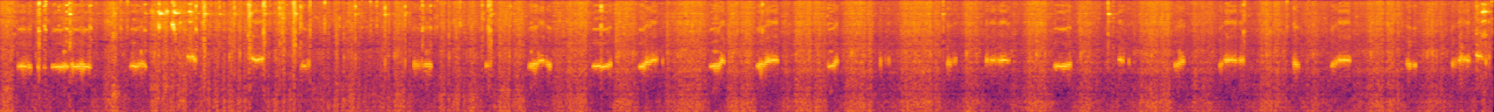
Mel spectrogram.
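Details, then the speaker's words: Front-load dryer that gets noisier after running a while, with the noise seemingly from the front: a shrill chirp repeats about every half second with each drum turn over a quiet hum. Drum roller squeal. "Sounds like it's coming from the front. I'm gonna find where that big noise is coming from."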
